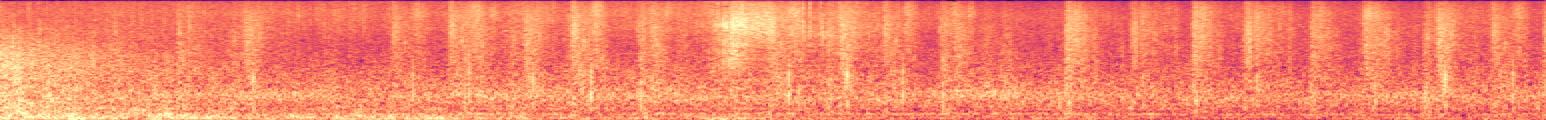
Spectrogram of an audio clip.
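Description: Footsteps crunch on snow at a steady walking pace.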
